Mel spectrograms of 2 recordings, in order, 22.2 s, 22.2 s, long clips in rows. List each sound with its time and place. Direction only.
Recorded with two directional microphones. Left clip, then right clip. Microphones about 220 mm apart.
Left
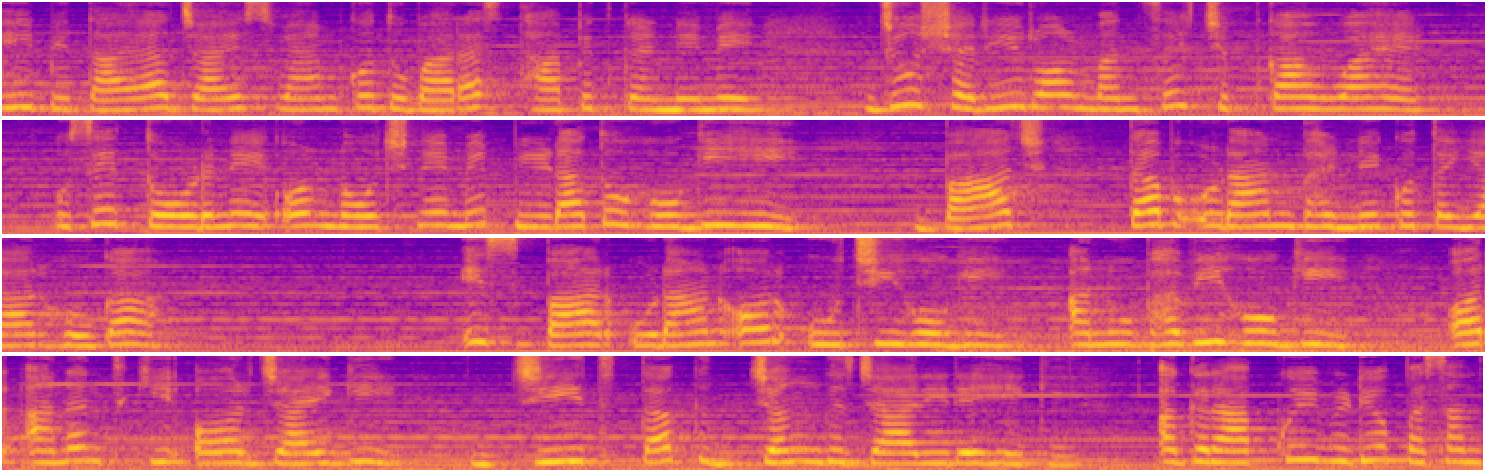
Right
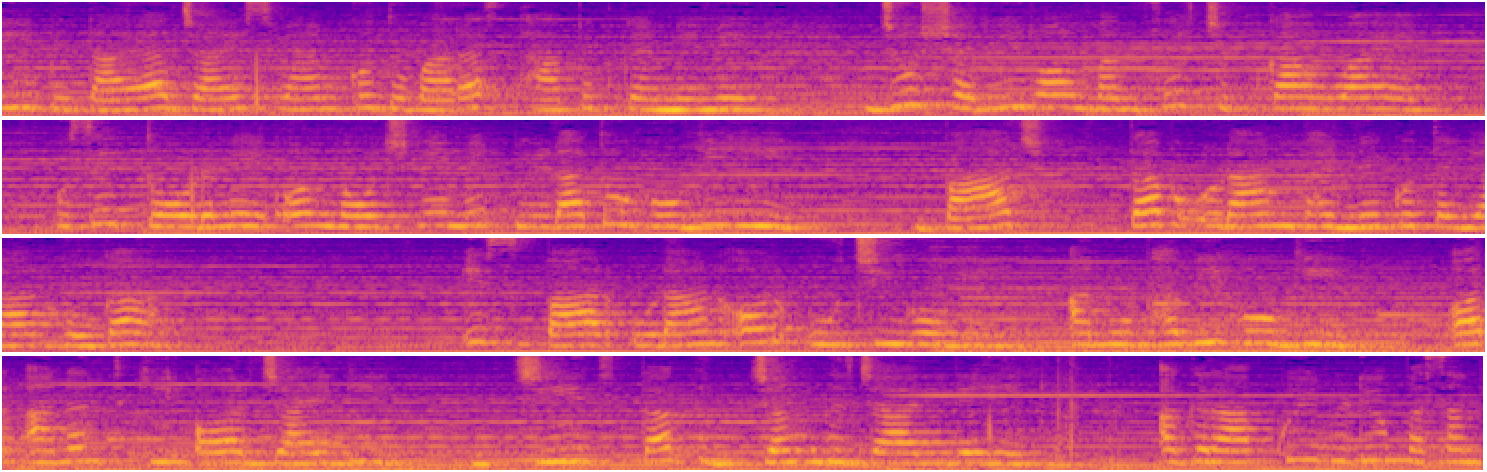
0.3 s a woman's voice: 30° left (ahead or behind)
12.8 s a woman's voice: 30° left (ahead or behind)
